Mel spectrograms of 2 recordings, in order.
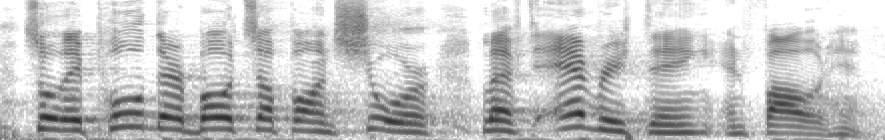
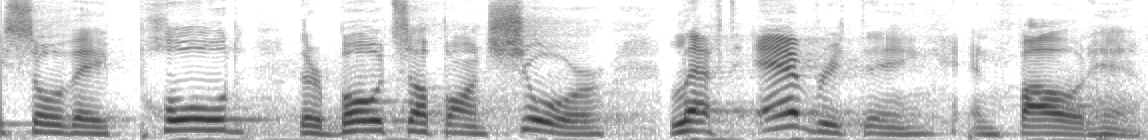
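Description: First: Higher, louder, slow recital of the verse; louder read-aloud. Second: Slow, loud group reading of the verse. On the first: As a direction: push it out stronger for the crowd. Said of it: "One more time". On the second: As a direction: lead the room through it slowly. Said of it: "let's read it out loud together". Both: Shown as a demonstration.

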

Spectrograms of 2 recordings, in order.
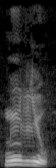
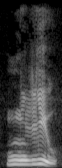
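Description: First: Said in the usual way. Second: Ngliu with a back nasal ng onset; clear ng. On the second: Shown as a demonstration. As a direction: say Ngliu to show ng. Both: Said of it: "Esa sería la forma de pronunciar este sonido".

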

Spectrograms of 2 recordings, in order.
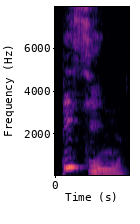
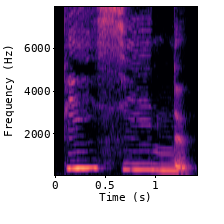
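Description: First: Said in the usual way. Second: "Piscine" high, drawn out as Pi-sci-ne; split into syllables. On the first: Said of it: "je vous répète le vocabulaire de chaque mot". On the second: Shown as a demonstration. Teacher counting three syllables, "Piscine" with final e sounded. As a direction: stretch all three beats of "Piscine". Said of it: "Il y a trois syllabes".

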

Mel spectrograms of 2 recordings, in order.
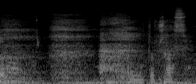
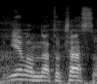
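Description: First: Much softer, slow and low, near a murmur. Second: Said in the usual way. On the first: Shown as a demonstration. Gamer repeating his line to himself as a slow low murmur. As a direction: drag it out soft and low like an ominous aside.

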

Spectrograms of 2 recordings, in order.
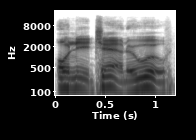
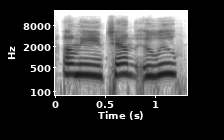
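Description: First: A second put-on take, not pitched up; lightly voiced goofy alternative Oni-chan; other silly voice. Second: Much higher, sugary uwu voice; hammed-up high cutesy Oni-chan; cutesy anime voice. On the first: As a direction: say it in an odd altered voice at normal pitch. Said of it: "Or I'll go like". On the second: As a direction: squeak it like a clingy anime sibling. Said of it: "I say it in a certain voice".

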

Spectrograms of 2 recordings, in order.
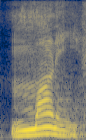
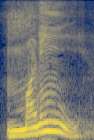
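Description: First: मणि with a light, short final ि; short final vowel. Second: मणि with its last vowel stretched to ी; long final vowel. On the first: Teacher reading the word for gem, मणि ending short. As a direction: keep the end of मणि unstressed. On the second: Teacher reading the word for snake, मणि with long ending. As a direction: stress and lengthen the end of मणि. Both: Shown as a demonstration. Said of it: "उसका वाचन मैं आपको".

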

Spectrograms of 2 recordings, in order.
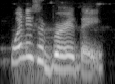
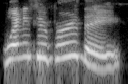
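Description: First: Said in the usual way. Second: Higher and louder, a bright question for the class; teacher asking loudly. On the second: Shown as a demonstration. Teacher calls the birthday question loudly to her students. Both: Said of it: "¿Cuándo es tu cumpleaños?".

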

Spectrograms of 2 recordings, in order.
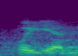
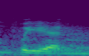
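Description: No difference in how they are said.

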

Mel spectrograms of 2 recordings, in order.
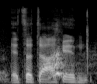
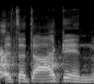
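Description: First: Said in the usual way. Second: Higher, urgent repeat of attacking; alarmed narrator. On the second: Acted. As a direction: let the narrator's calm crack into alarm.

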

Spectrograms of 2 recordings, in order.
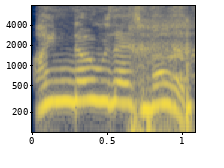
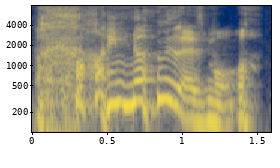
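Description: First: High and loud, teasing. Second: Slow, stretched out and high; slow drawn-out tease. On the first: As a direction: tease it up high. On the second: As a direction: drag every word out slowly. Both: Acted.

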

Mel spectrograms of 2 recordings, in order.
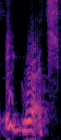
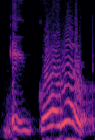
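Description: First: "Igwats", run into two syllables; mispronounced Igorot. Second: Said in the usual way. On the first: Retold or imitated. Echoing the officer's odd word, mispronounced "Igwats". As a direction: garble it as "Igwats". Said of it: "the man at the immigration said". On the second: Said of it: "give a talk on the Igwats".

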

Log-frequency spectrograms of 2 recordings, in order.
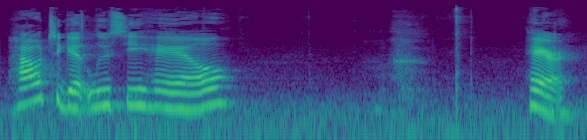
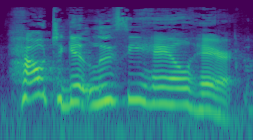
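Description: First: Said in the usual way. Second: Louder re-read. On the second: Real, not acted.

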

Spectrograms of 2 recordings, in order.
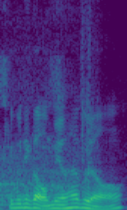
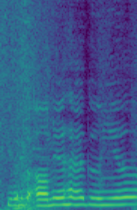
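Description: First: Said in the usual way. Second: 기분이가 punched higher and louder; stress on 기분이가. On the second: Shown as a demonstration. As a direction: hit 기분이가 hard, then 오묘하고요. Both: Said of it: "repeated punchline".

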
